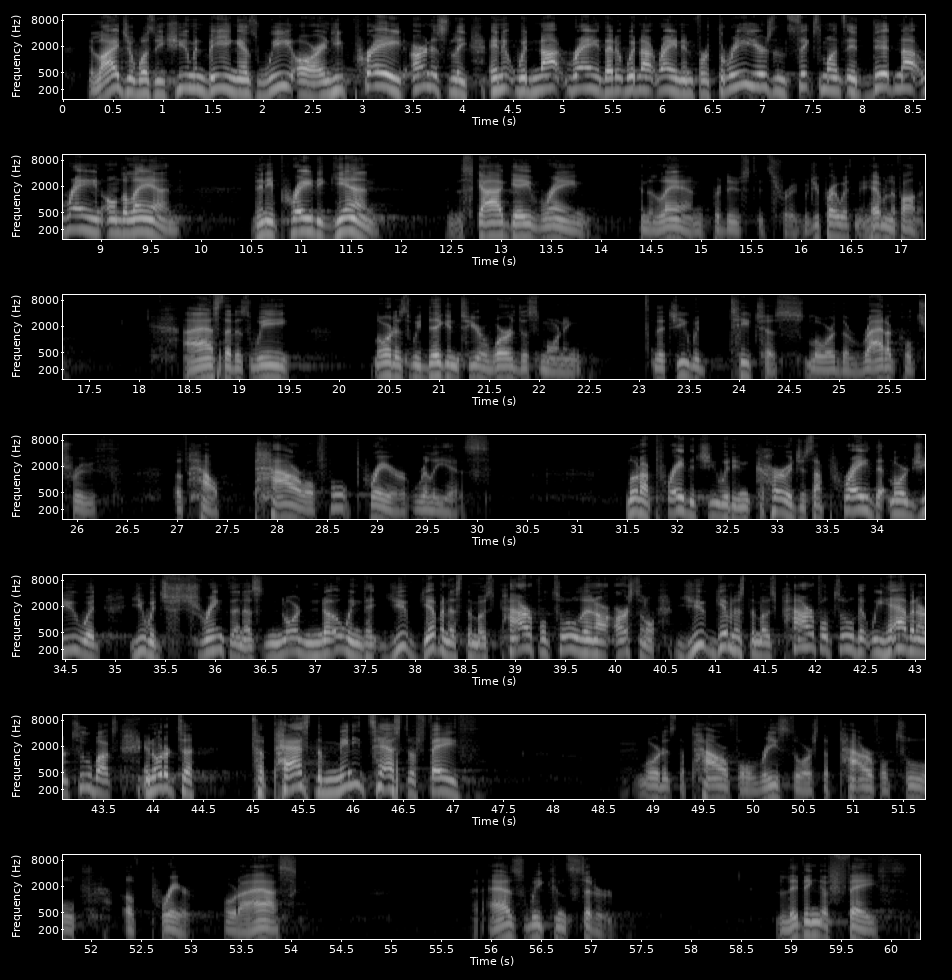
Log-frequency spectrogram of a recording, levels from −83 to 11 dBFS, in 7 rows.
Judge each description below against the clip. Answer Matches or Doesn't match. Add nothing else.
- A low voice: Doesn't match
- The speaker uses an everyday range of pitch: Doesn't match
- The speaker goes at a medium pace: Matches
